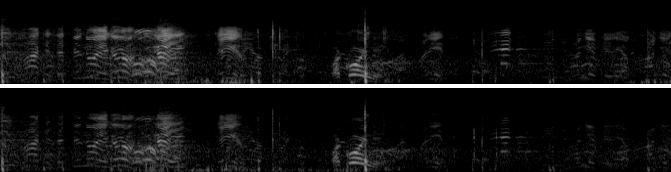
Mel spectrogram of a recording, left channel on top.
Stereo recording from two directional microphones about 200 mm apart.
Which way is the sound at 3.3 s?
30° right (ahead or behind).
